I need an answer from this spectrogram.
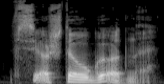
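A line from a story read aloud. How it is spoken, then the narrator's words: Gloomy. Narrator (Russian): мрачно сказал Всеслав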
